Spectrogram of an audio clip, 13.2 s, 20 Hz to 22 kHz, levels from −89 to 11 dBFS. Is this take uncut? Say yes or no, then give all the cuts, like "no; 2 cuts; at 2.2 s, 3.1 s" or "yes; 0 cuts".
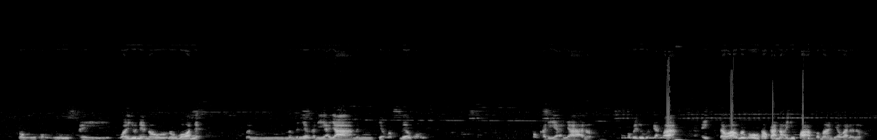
no; 2 cuts; at 1.7 s, 10.7 s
